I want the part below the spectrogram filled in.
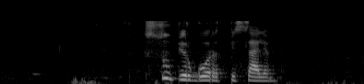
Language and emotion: Russian, positive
